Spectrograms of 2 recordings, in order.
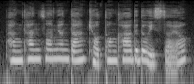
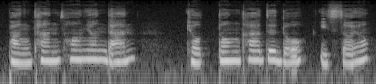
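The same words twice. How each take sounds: First: It is read more quickly. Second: It is read slowly.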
